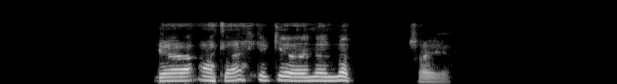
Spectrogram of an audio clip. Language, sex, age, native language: Icelandic, male, 50-59, Icelandic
